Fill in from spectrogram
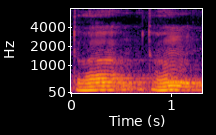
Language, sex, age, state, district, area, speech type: Sanskrit, male, 45-60, Kerala, Palakkad, urban, spontaneous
